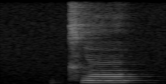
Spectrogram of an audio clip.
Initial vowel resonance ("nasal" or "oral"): nasal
